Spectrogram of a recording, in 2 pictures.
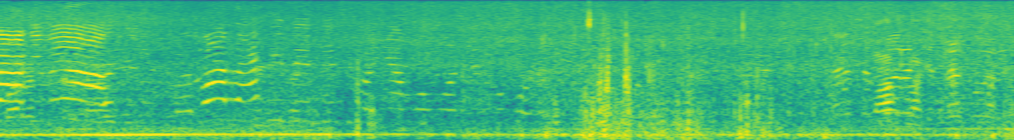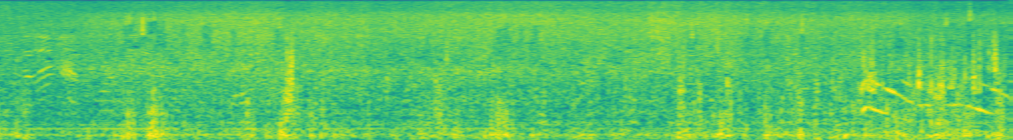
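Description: Motorboat engine running at speed with a steady low hum, under the rush of water and wind buffeting the microphone.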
